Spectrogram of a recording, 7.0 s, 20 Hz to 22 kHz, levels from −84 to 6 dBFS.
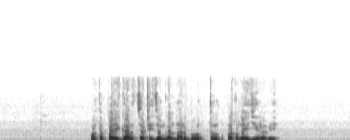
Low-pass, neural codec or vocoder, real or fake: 9.9 kHz; vocoder, 22.05 kHz, 80 mel bands, Vocos; fake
